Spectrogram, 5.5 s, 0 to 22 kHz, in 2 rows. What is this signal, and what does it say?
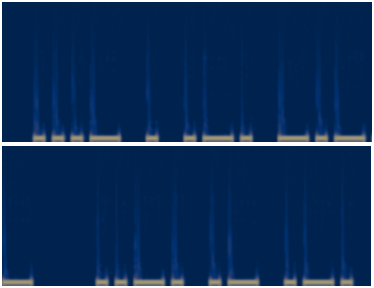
Morse code, heard as a keyed tone, about 17 wpm, 700 Hz. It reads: VERY FAR
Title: Sentences from Top 1000 Words - Review Part 2 - 17wpm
